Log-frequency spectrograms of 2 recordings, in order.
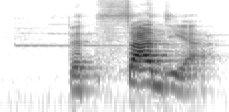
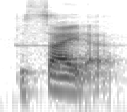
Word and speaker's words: Bethsaida: Philip's hometown was Bethsaida. Okay, that's not how it's said, but it's spelled B-E-T-H, like Beth, and then S-A-I-D-A, Bethsaida.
